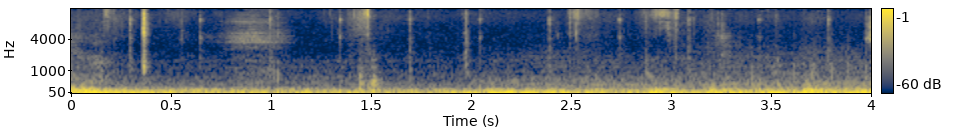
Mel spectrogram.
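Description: Steady low rumble with a few faint clicks and taps, one about a third of a second in and another about a second and a half in.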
